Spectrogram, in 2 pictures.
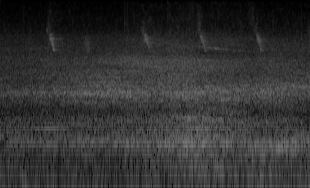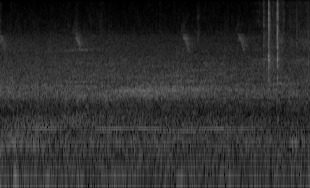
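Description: A small bird chirping repeatedly, short high downward chirps a little under a second apart, over a steady outdoor background hum. Near the end, a few sharp clicks and rustles as the phone is handled.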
